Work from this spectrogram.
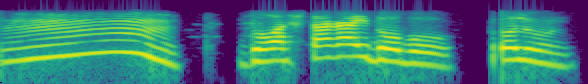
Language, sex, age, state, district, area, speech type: Bengali, female, 18-30, West Bengal, Darjeeling, rural, conversation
